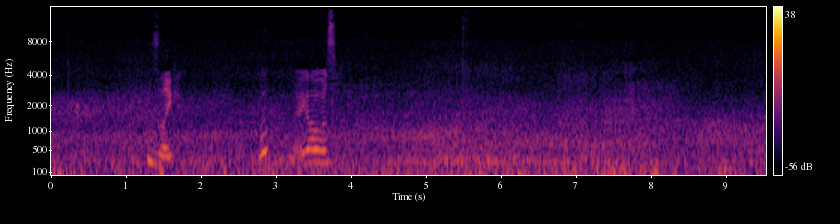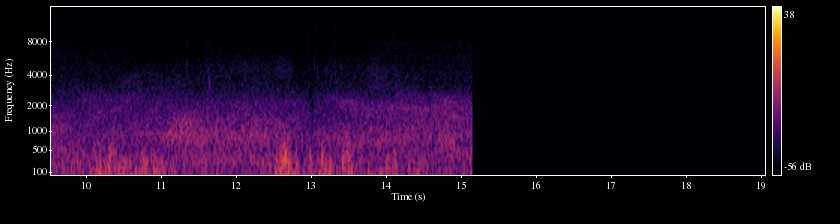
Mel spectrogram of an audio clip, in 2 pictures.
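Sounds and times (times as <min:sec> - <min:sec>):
wind buffeting microphone: 0:00.0 - 0:15.2.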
